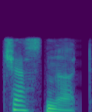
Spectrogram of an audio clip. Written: chestnut

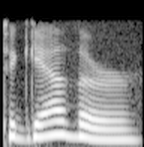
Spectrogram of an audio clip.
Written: together

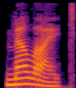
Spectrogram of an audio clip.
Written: mellite

